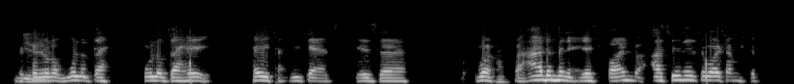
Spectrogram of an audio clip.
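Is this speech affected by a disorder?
Yes: cerebral palsy.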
